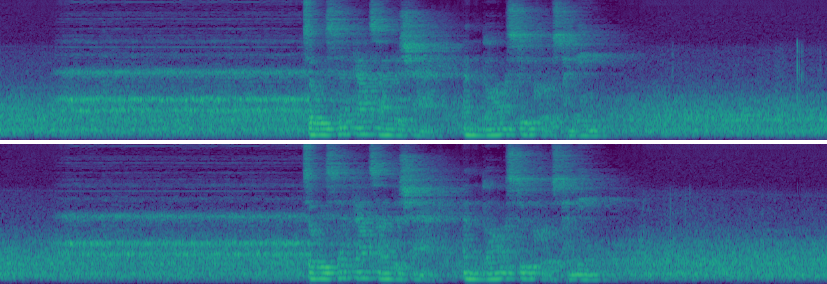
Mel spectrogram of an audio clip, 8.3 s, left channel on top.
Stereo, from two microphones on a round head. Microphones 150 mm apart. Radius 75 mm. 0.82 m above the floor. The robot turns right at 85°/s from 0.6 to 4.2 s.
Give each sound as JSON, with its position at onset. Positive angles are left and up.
{"t": 3.0, "sound": "a man speaking", "azimuth_deg": -170, "distance_m": 1.1}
